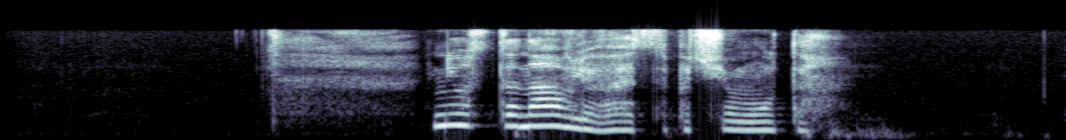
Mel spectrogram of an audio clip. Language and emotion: Russian, sad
